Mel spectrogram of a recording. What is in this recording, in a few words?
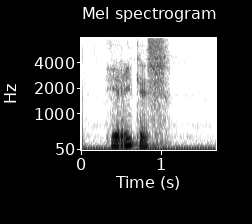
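"iritis", Dutch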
